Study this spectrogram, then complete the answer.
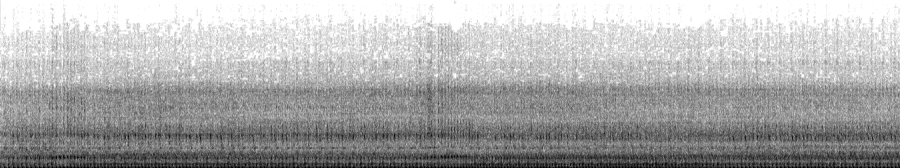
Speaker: Will it run after sitting for a good while? Sweetheart fires right up.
